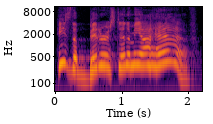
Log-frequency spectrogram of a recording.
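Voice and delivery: high, loud exclamation; old preacher exclaiming loudly; astonished. Retold or imitated. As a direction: blurt it out in shock. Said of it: "exclaimed the old preacher".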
